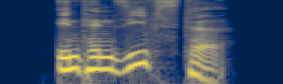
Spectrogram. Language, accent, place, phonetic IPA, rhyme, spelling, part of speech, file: German, Germany, Berlin, [ɪntɛnˈziːfstə], -iːfstə, intensivste, adjective, De-intensivste.ogg
- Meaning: inflection of intensiv: 1. strong/mixed nominative/accusative feminine singular superlative degree 2. strong nominative/accusative plural superlative degree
